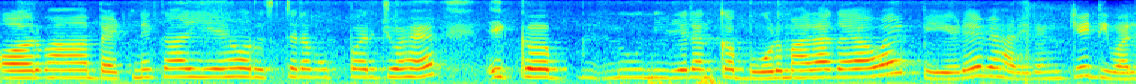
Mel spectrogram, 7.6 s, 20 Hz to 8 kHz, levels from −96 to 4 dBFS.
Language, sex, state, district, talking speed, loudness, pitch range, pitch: Hindi, female, Jharkhand, Jamtara, 260 wpm, -22 LUFS, 260-290 Hz, 275 Hz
